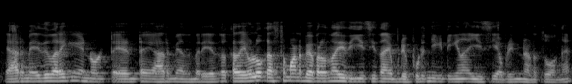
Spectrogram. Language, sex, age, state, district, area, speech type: Tamil, male, 45-60, Tamil Nadu, Thanjavur, rural, spontaneous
